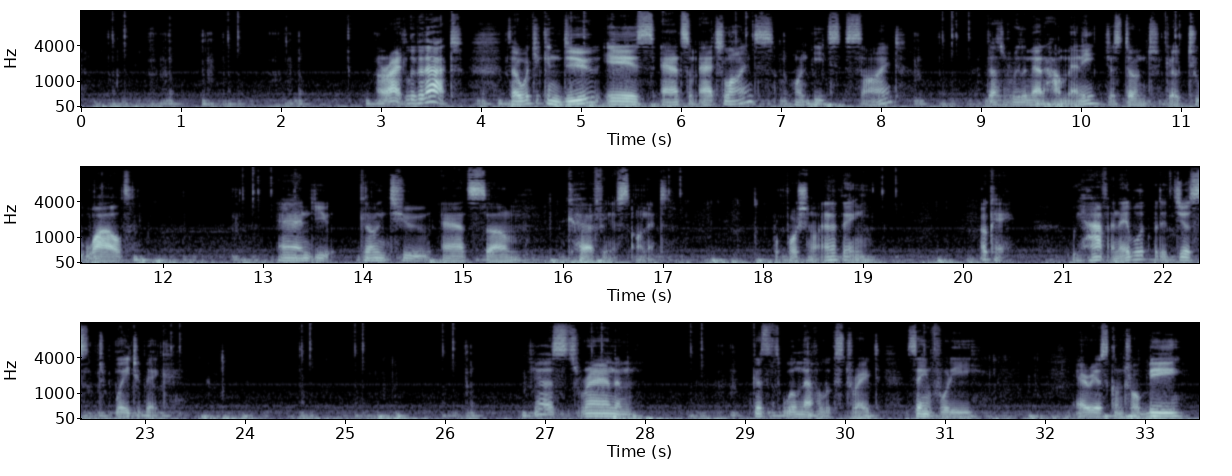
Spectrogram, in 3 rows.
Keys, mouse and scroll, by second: 0.7 scroll down 4, 0.9 middle click, 1.2 scroll up 1, 1.5 click, 1.8-2.2 scroll down 5, 2.2 middle click, 3.1-4.0 scroll up 4, 4.0 middle click, 4.3 Tab, 4.7 Tab, 4.9 click, 5.1 Tab, 5.4-5.7 scroll up 4, 5.7 ctrl+r, 7.0 middle click, 7.4 ctrl+r, 9.1 middle click, 9.8 ctrl+r, 11.4 middle click, 11.9 ctrl+r, 13.4-14.7 middle drag, 14.7 1, 15.2 click, 15.9 g, 17.5 o, 18.0 g, 19.7 o, 21.7 g, 23.6 g, 25.2 click, 25.3 g, 26.3 middle click, 26.8 scroll up 1, 27.6 click, 27.8 g, 28.8 scroll down 3, 29.3 middle click, 30.0 scroll up 4, 30.9 alt+click, 31.8 g, 32.8 ctrl+b.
